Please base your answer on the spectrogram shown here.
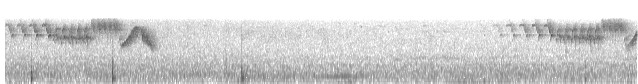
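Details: Songbird singing high in a tree: a quick series of high, sharp notes leading into a rising, trilled flourish. The phrase comes twice, separated by a long quiet gap with faint background noise.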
